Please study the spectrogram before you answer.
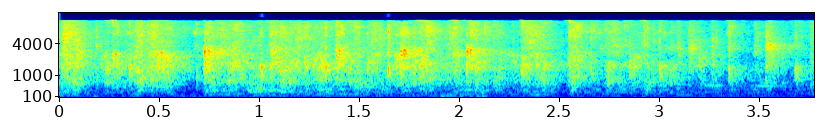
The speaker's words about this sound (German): Ich kann aber euren Applaus noch nicht hören. Ein bisschen mehr geht dann noch, denke ich.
